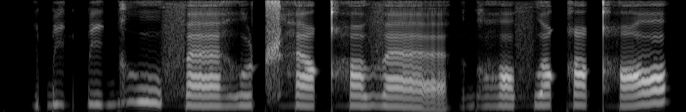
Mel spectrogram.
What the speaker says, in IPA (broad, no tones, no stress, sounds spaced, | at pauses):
ɓ i k͡p i ɡʱ u f æ ɦ u ʈ͡ʂʰ æ qʰ u v æ | ɡʱ ɒ f u q i qʰ ɒ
